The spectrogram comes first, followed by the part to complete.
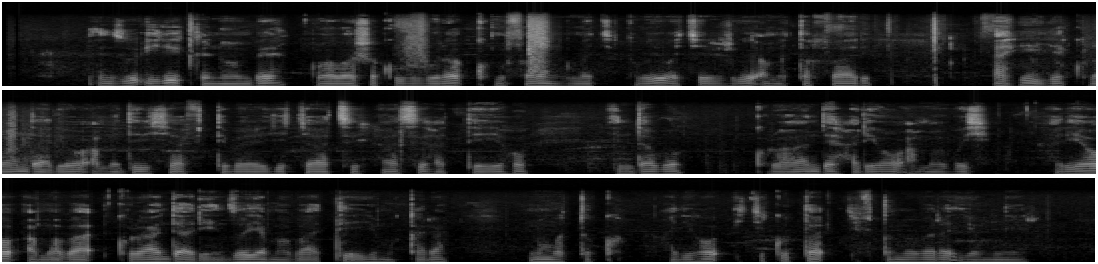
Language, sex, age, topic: Kinyarwanda, male, 18-24, finance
